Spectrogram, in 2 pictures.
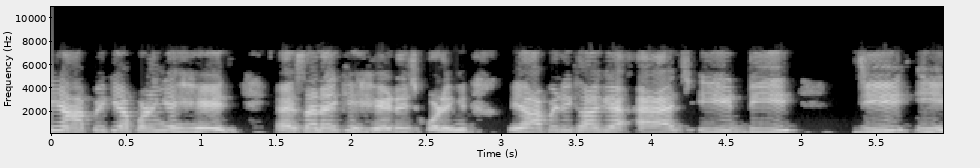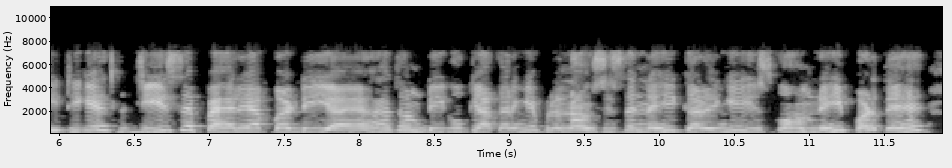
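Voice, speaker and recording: A woman teaches an English spelling lesson in a high, bright voice. She keeps asking questions and answering them herself, in a steady drilling way. The recording sounds dull and lo-fi. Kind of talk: classroom lesson.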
